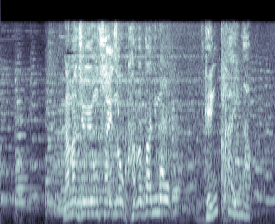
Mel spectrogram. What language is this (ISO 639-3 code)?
jpn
